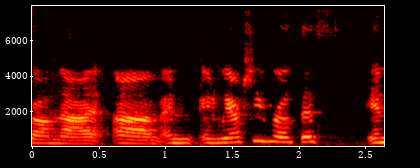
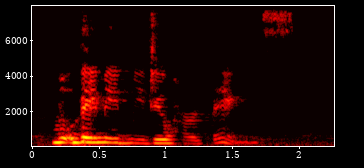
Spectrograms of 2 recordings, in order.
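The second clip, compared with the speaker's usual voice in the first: mock-deadpan, acted flat delivery. Telling a story about parenting, retelling a woman's deadpan reply. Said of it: "she looked at me deadpan and she said".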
